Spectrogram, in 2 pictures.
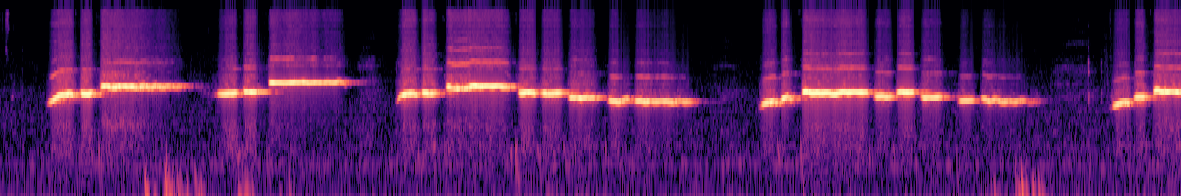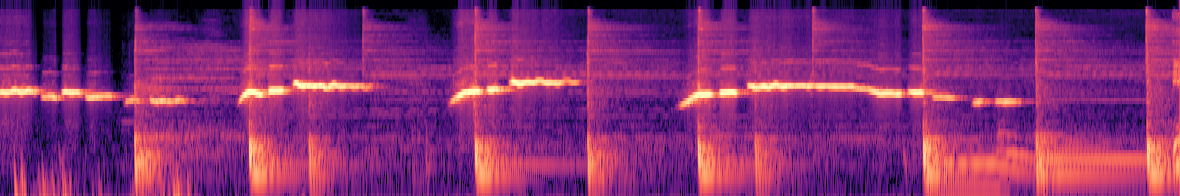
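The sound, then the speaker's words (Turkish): A person whistles a song's melody in clear, repeating phrases, fairly loud; about halfway through, a low accompaniment joins beneath the whistling and continues to the end. “Şöyle bir melodisi vardır ve bunun ıslığı çok güzeldir.”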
